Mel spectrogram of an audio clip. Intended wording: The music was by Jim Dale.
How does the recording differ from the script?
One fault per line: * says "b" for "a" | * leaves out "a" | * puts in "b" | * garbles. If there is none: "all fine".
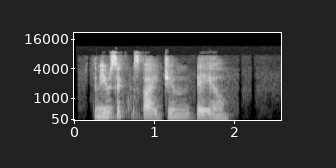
all fine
